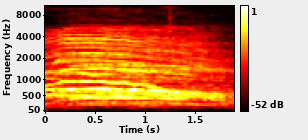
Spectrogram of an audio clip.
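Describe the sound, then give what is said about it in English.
Part of an audience, cast as the Philistines, cheers loudly on cue, many voices merging into a sustained, high-pitched roar that holds steady for nearly two seconds before easing off slightly at the end. “Give us a cheer, Philistines.”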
